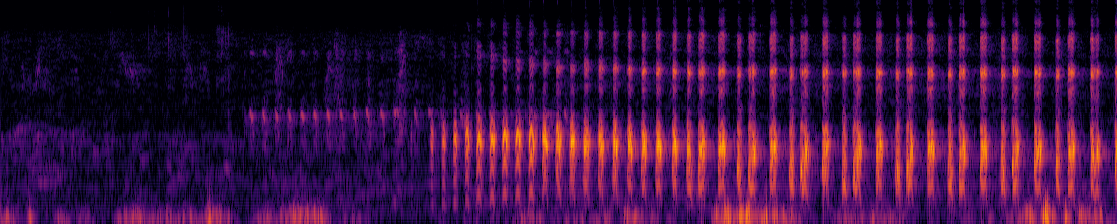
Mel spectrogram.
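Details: Chukar partridge calling: after a few seconds of quiet low thumps, a loud run of harsh, clipped chuck notes starts and repeats steadily about twice per second, rich and ringing, continuing to the end.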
